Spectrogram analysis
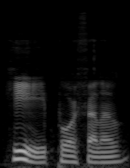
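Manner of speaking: plain reading voice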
